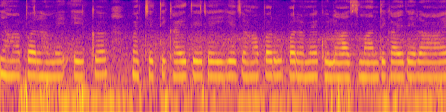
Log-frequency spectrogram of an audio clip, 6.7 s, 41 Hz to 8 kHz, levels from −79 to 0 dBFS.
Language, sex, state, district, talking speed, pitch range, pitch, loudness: Hindi, female, Bihar, Sitamarhi, 190 wpm, 140-225 Hz, 215 Hz, -16 LUFS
